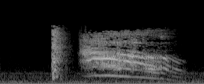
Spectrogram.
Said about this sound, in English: That was a slap.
